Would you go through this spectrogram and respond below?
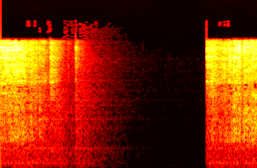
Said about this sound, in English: Shards of broken glass. Sounds like somebody chewing on them.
